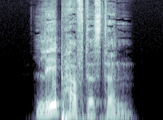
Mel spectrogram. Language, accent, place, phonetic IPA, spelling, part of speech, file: German, Germany, Berlin, [ˈleːphaftəstn̩], lebhaftesten, adjective, De-lebhaftesten.ogg
- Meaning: 1. superlative degree of lebhaft 2. inflection of lebhaft: strong genitive masculine/neuter singular superlative degree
